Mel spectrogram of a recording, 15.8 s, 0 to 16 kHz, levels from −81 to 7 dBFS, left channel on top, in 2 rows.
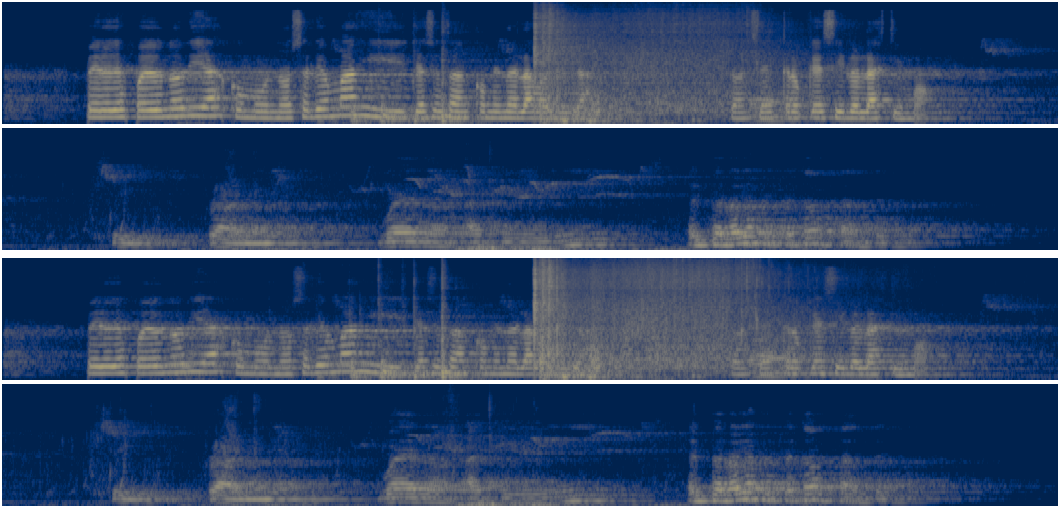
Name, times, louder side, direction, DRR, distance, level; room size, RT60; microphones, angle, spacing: voice 1, 0.6-4.4 5.5-7.0, left 5 dB, 45° left, 11 dB, 0.4 m, -29 dB
sound 1, 1.1-1.7 2.1-2.2 2.4-6.5 7.0-7.8 8.1-14.0, left 1 dB, 70° left, 1.6 m, -53 dB
sound 2, 2.0-2.1 2.4-3.7 4.0-6.6 7.0-7.1 7.4-7.5 8.6-9.1 9.4-10.2 11.2-11.8, right 4 dB, 35° right, 0.6 m, -36 dB
voice 2, 5.6-6.5 8.7-10.3 10.7-12.5 13.1-14.7, right 1 dB, 60° right, 0 dB, 1.8 m, -38 dB
25.5 x 16.5 x 2.8 m, 2.5 s
head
